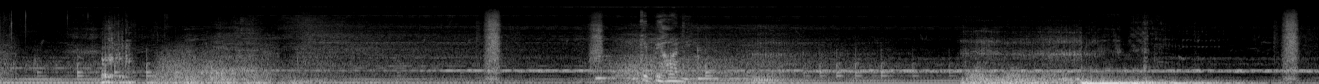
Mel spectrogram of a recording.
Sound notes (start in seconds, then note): 1.0 Growling; 4.2 Sniffing; 9.5 Growling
